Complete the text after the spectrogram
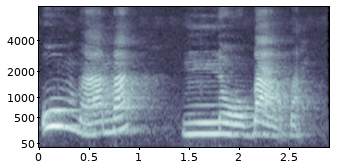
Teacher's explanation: The na and the U would now join and they would become no.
